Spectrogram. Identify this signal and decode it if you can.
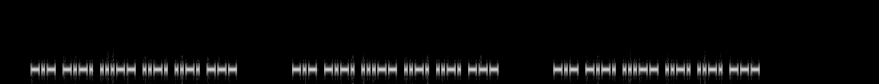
Morse code, heard as a keyed tone, about 46 wpm, 700 Hz. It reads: KC3FFO KC3FFO KC3FFO
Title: USA Call Signs - 6 Characters - Repeated 3x - 45wpm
